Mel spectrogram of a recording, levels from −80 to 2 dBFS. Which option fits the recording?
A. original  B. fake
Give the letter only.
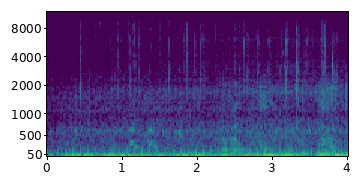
A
